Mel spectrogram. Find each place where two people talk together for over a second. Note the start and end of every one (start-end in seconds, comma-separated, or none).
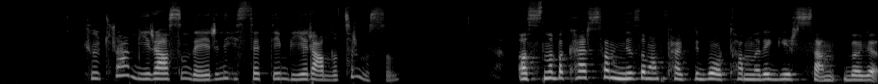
none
